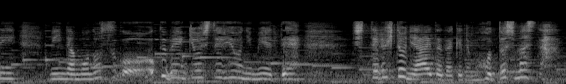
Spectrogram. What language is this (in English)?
Japanese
